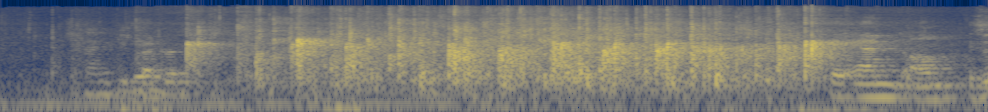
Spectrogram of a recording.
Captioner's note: applause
